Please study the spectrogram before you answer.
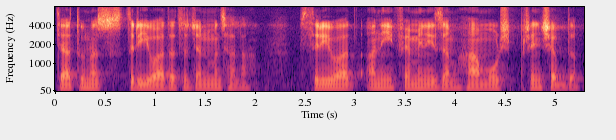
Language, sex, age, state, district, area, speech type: Marathi, male, 18-30, Maharashtra, Buldhana, rural, spontaneous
